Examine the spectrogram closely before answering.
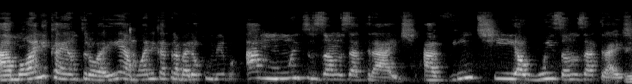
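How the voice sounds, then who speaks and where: With hardly any pauses, a woman speaks in a high-pitched, bright and sharp voice with ordinary pitch variation. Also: moderate pace. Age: 40s. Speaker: sales mentor and business consultant. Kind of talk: live-stream interview. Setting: live stream. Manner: assertive.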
